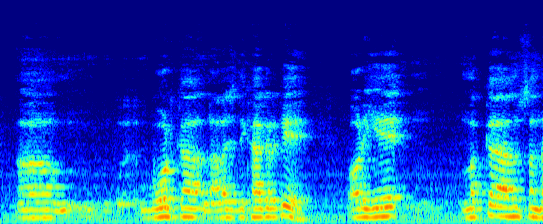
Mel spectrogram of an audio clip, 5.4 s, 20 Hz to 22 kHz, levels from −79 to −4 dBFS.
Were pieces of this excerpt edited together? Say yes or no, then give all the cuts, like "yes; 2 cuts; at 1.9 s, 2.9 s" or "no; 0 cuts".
no; 0 cuts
